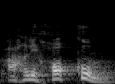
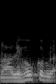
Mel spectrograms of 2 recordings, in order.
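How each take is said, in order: First: "hukum" said as "hokum"; louder "hukum" mispronounced as "hokum"; u turned to o. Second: Said in the usual way. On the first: Shown as a demonstration. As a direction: say "hukum" with an o in the first syllable. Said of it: "bukan ahli hukum, ya". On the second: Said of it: "bukan ahli hukum".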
